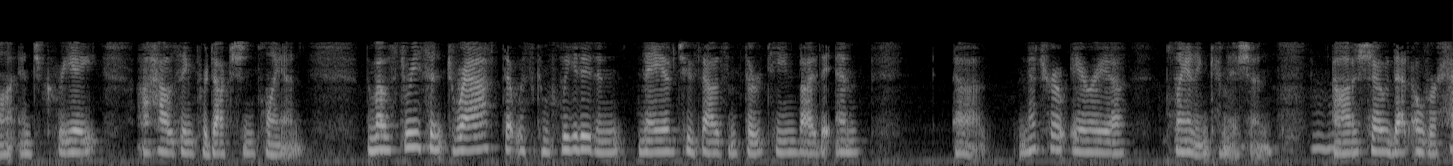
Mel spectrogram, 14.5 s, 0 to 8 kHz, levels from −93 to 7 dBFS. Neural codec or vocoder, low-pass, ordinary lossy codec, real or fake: none; 7.2 kHz; AAC, 16 kbps; real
